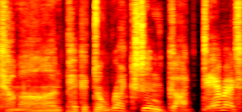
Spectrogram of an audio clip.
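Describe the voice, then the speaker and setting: Using a growling, put-on character voice, a man speaks at a moderate pace and medium pitch with very wide pitch swings. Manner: growling, frustrated.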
